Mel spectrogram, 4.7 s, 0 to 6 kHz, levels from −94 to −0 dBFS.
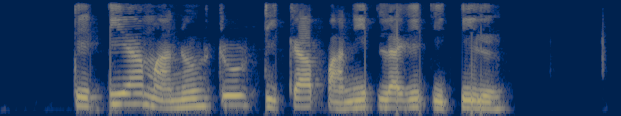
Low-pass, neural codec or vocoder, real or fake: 5.4 kHz; none; real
